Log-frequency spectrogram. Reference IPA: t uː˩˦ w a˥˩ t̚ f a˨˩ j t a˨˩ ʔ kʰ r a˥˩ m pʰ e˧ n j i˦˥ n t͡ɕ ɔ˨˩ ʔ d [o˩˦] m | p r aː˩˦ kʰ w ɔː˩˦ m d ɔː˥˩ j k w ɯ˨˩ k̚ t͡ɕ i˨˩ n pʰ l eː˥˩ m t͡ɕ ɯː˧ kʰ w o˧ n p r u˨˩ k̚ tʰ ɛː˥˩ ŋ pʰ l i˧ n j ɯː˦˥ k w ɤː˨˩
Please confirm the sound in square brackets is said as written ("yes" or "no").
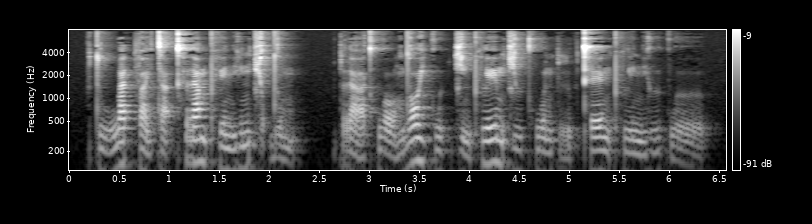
no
